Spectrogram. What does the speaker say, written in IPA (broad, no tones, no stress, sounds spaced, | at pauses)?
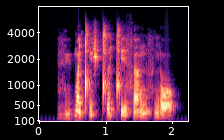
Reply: v y b ã cʰ ẽ ʃ cʰ ə cʰ e s ã ŋ ɪ f ĩ ɾ ɔ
